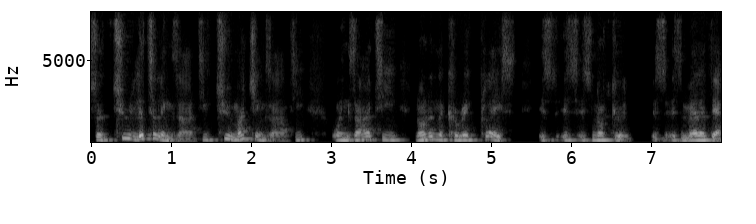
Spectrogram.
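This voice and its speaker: This man talks fairly high in pitch, his voice somewhat breathy. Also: lively intonation, moderate pace. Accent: African. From Africa. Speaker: psychiatrist. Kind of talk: lecture. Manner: halting, many repetitions and fillers.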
